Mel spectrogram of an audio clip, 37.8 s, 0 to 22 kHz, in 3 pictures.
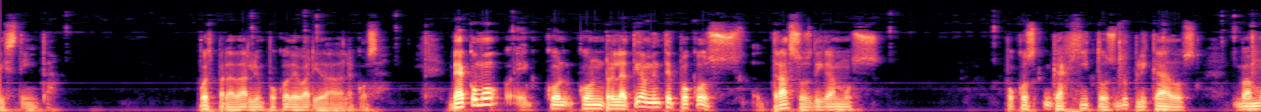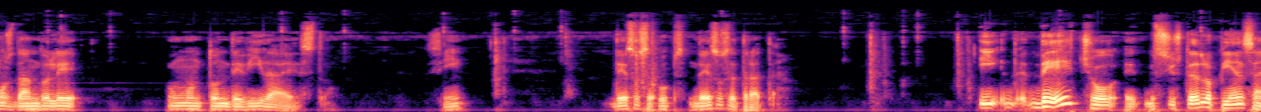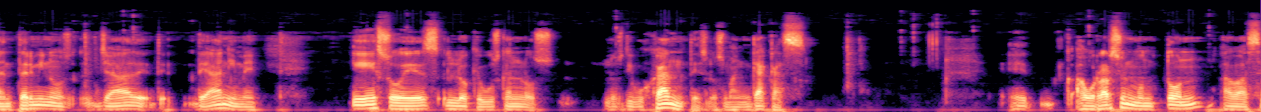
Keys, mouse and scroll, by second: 1.9-3.9 drag, 4.3 right click, 5.2-7.9 drag, 6.5-7.9 right drag, 8.1 click, 10.1-11.3 drag, 11.5 click, 12.1 shift+middle click, 13.5 click, 13.7 Tab, 14.3 right click, 14.9-16.9 drag, 17.3-18.5 drag, 19.0 shift+click, 20.3 ctrl+z, 21.1-22.5 drag, 22.5 Tab, 22.9 middle click, 23.4 Tab, 24.5-26.1 drag, 26.1-27.7 middle drag, 27.3 Tab, 27.7 click, 28.0 middle click, 30.5-32.8 drag, 33.3-34.3 middle drag, 34.9 Tab, 35.5 right click, 36.2-37.5 drag.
